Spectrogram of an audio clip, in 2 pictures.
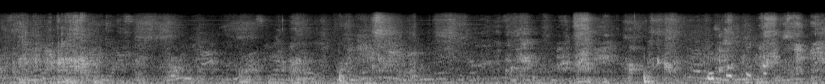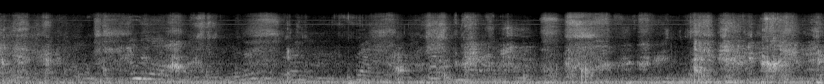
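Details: Winston the bulldog just after a bath, giving a long run of rough, breathy snorts and snuffling bursts that come in quick uneven clusters, with a man's voice speaking softly at times.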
